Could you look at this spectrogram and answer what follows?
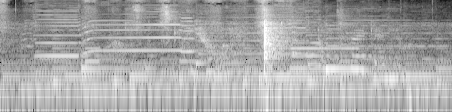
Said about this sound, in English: So do you ever use a knife? You want to slice this?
